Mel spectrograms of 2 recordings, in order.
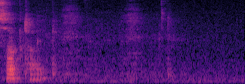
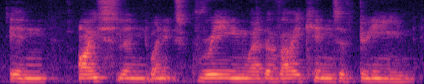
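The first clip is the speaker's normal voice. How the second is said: slow, louder, grandly absurd lyric recital; mock arty lyric; 5 dB louder, slower than usual. Songwriter parodying a weird arty lyric, slow and grand. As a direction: drag out a pretentious poetic line. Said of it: "unnecessarily weird".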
